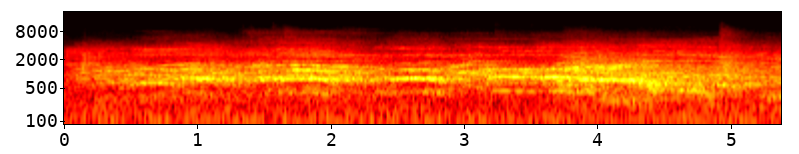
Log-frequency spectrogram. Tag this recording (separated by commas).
Human voice, Human group actions, Cheering, Shout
